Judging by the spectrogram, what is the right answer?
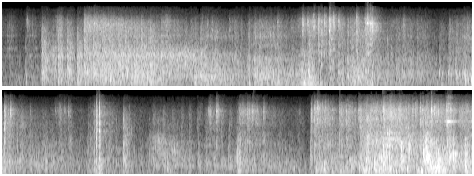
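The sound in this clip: Rapid gunfire from a two-player shooting video game: dense bursts of automatic shots with sharp, loud peaks, growing heavier toward the end, with no talking.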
